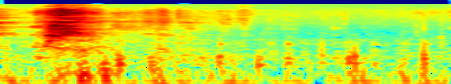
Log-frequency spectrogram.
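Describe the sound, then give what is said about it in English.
Footsteps run up stairs as a quick, fairly faint series of thudding steps in an uneven rhythm. “This is Dave again. That means I have to run up all the stairs.”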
